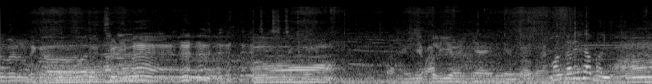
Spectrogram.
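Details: Black giant cattle in Indonesia, said to be bought by a presidential guard, low repeatedly in several short, deep moos separated by pauses, over background music and voices.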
